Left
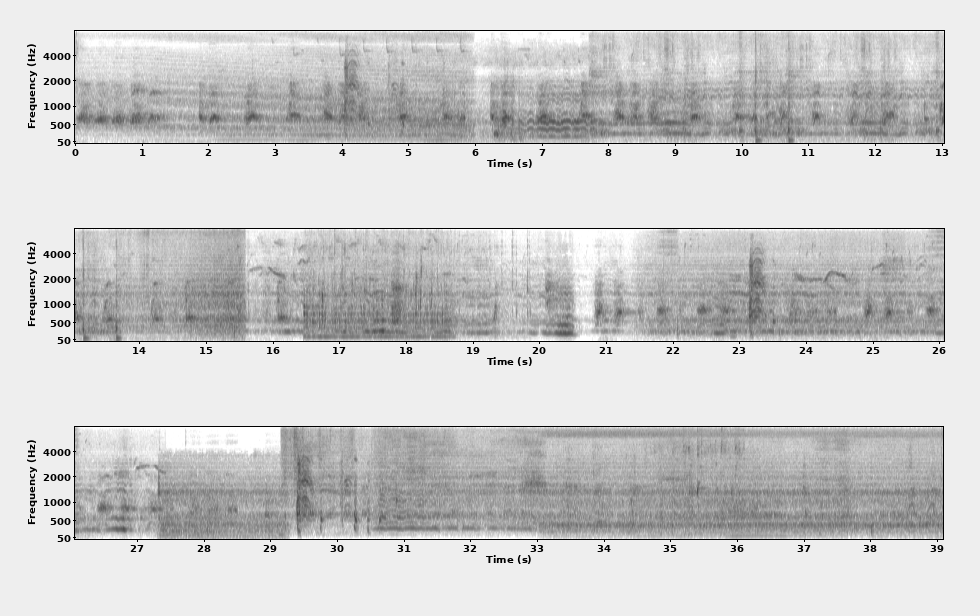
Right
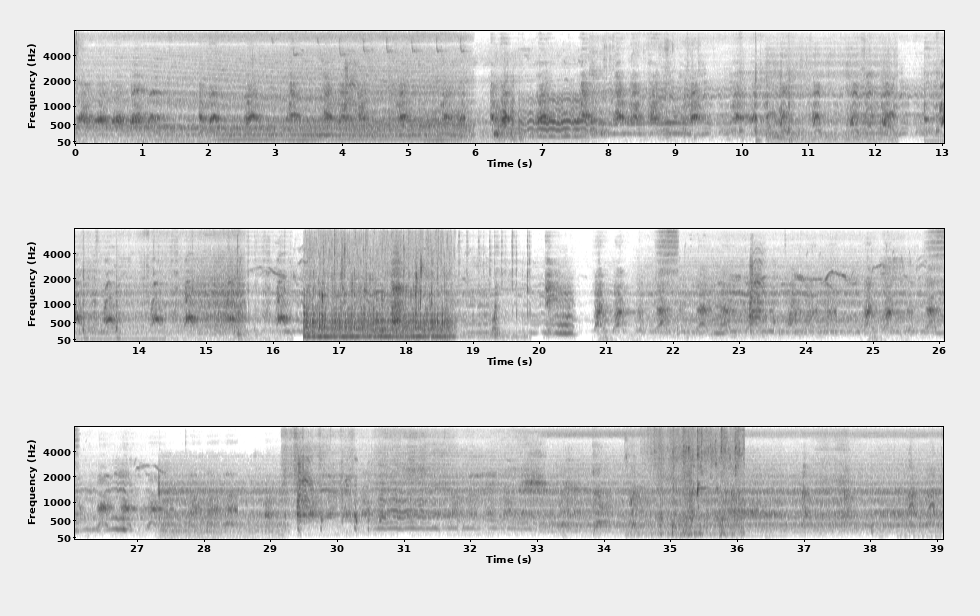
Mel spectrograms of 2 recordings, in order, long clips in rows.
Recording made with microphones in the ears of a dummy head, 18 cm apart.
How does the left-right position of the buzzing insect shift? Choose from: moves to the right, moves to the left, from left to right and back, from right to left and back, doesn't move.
moves to the left.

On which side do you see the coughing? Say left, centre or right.
left.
